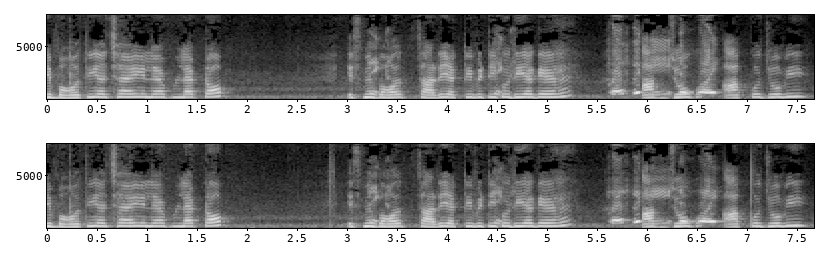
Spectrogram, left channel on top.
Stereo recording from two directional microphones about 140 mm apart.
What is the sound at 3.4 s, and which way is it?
A woman's voice, 20° right (ahead or behind).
